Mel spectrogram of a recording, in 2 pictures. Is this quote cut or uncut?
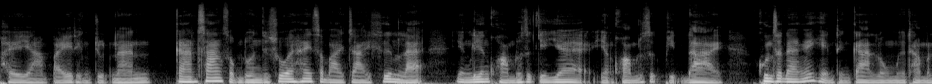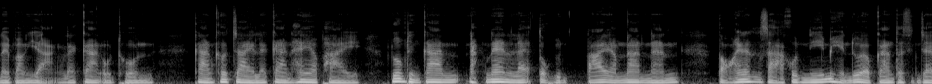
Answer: uncut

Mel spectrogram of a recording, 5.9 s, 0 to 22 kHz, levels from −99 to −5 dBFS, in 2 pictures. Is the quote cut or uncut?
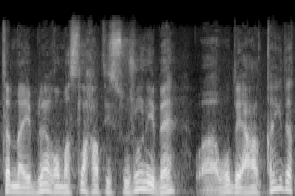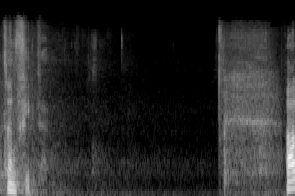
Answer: uncut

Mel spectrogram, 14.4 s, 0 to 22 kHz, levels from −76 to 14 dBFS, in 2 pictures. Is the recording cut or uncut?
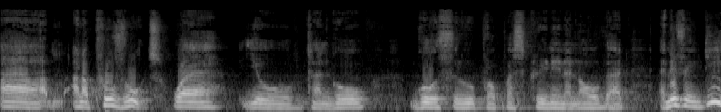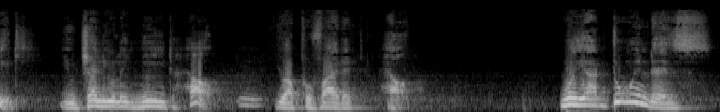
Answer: cut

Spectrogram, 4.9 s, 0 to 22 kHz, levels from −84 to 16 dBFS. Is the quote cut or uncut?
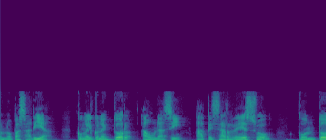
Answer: cut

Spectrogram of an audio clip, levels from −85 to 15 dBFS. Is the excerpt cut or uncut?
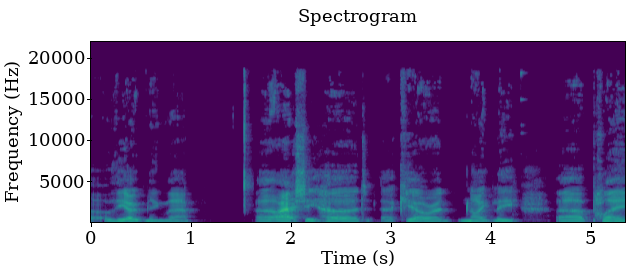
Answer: cut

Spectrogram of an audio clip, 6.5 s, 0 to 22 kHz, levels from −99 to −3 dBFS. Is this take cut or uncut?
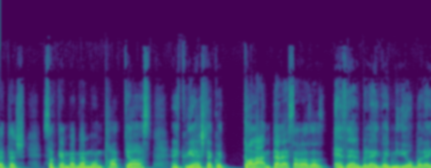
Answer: uncut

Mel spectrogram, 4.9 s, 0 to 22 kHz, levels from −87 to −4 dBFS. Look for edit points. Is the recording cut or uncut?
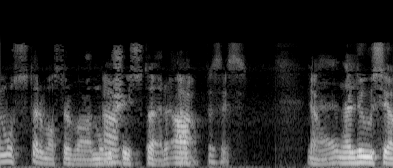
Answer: uncut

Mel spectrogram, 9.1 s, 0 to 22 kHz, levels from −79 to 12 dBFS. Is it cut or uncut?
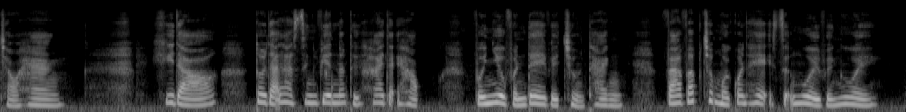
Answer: cut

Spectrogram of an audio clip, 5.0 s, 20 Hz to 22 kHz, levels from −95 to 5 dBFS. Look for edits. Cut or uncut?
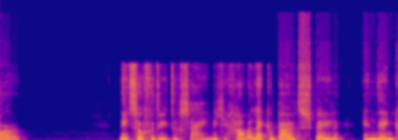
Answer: uncut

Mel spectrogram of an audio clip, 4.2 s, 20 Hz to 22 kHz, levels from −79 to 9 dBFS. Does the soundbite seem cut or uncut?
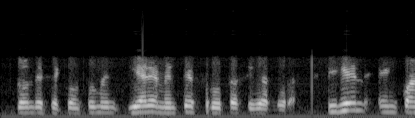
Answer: cut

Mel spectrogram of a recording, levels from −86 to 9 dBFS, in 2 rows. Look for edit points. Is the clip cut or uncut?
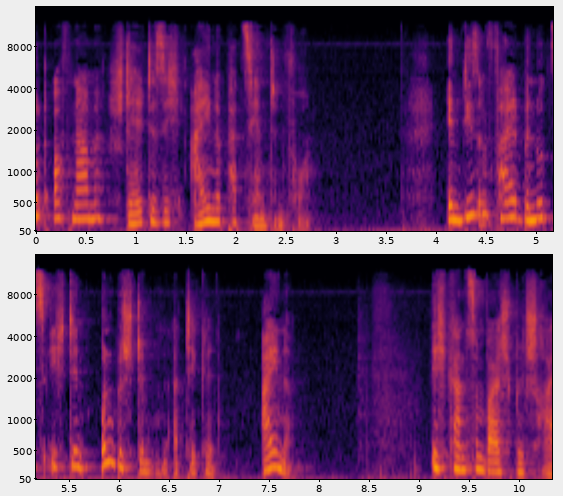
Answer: cut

